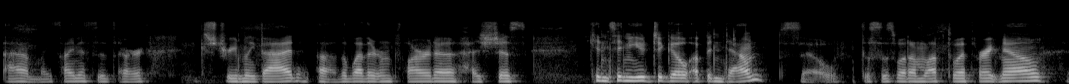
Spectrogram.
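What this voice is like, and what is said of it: Raspy, congested voice. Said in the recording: “Sorry for the voice. ... It's just a raspy voice today.”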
